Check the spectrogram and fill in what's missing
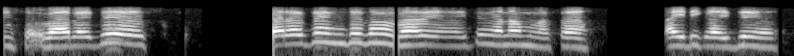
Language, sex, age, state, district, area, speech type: Tamil, male, 18-30, Tamil Nadu, Tiruchirappalli, rural, conversation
